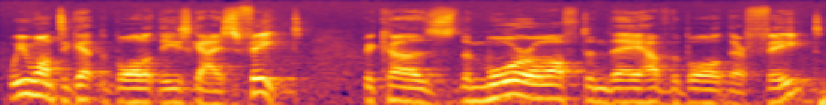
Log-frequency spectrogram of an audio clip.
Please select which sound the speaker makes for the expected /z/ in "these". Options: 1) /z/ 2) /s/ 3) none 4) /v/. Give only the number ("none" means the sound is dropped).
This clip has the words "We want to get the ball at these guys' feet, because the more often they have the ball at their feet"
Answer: 1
